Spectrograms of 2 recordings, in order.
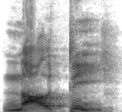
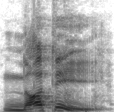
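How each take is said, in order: First: नॉटी mispronounced as "now-tee"; wrong "au" sound. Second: नॉटी with a pure open "aw"; correct "aw" sound. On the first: Teacher showing what not to say, mispronounced "now-tee". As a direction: say नॉटी with an "ow" glide in the first syllable. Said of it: "ये ना बोलेंगे". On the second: Teacher giving learners the right way, said "naw-tee". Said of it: "नहीं बोल के हम". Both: Shown as a demonstration.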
